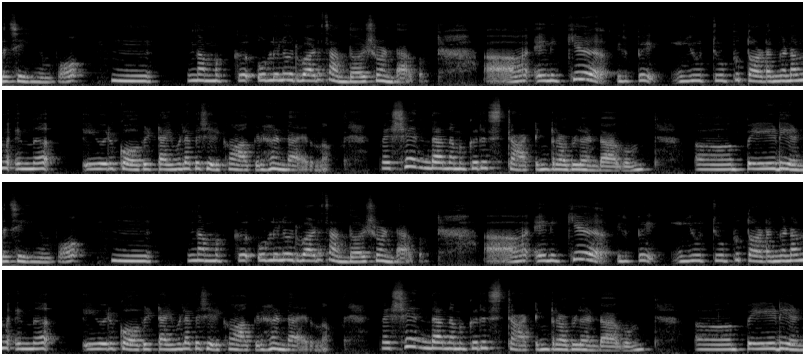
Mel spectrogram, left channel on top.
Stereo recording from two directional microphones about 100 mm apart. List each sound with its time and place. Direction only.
0.0 s speech: 20° left (ahead or behind)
